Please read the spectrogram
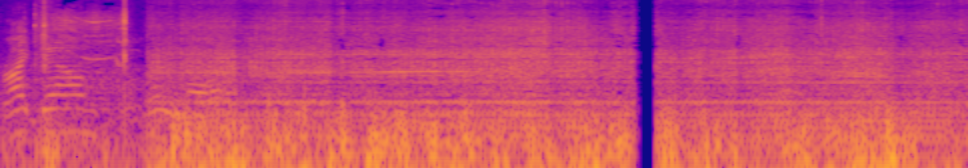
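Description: A steady low rumble of an engine running, most likely the crane lowering the bridge panel. It follows a man's brief exclamation, and the sound cuts out completely for an instant about four seconds in.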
